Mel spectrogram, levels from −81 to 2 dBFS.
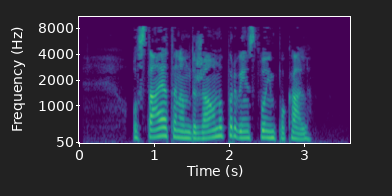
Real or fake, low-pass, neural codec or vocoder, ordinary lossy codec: real; 9.9 kHz; none; MP3, 32 kbps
